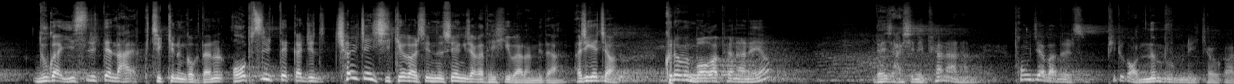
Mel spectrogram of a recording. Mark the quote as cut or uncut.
uncut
